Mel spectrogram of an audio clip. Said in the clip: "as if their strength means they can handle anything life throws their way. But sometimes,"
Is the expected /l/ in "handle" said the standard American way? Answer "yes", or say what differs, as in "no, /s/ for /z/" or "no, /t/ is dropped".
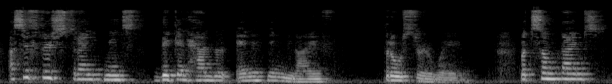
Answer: yes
